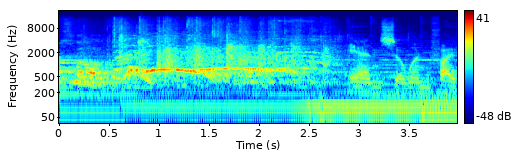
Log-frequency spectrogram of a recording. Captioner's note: crowd cheers and applauds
